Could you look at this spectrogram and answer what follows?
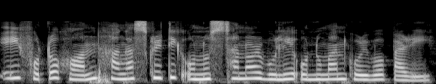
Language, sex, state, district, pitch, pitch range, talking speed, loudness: Assamese, female, Assam, Kamrup Metropolitan, 250 Hz, 230-275 Hz, 110 wpm, -11 LUFS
